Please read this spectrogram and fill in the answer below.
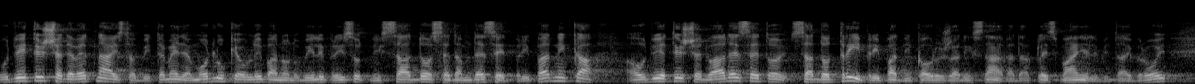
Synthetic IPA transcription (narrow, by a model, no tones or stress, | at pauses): ud̪ʋije̞t̪isu̥t͡ʃe̞d̪e̞ʋe̞t̪najst̪ojbit̪e̞me̞ʎemo̞d̪luke̞ulibano̞nubiːlipɾisuːt̪nisad̪o̞se̞d̪amd̪e̞se̞ːt̪̚pɾiːpad̪niːka | aud̪ʋije̞t̪isu̥t͡ʃe̞d̪ʋaːd̪e̞set̪o̞jsad̪o̞t̪ɾiːpɾiːpad̪niːkao̞ɾuʒanixsnaːɡad̪aːkle̞smaːɲilibit̪aːjbɾo̞ːj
